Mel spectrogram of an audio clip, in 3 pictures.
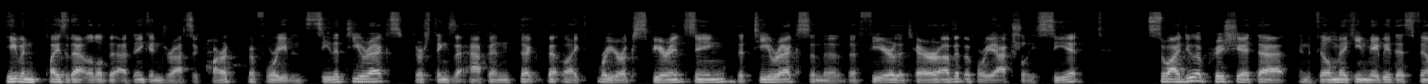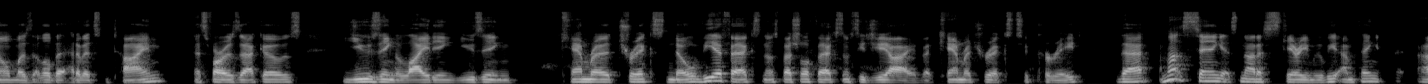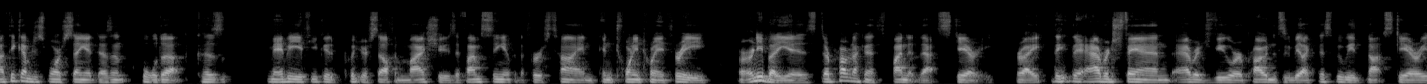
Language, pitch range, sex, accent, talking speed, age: English, 105-120 Hz, male, American, 220 wpm, 30-49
